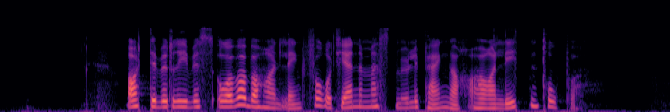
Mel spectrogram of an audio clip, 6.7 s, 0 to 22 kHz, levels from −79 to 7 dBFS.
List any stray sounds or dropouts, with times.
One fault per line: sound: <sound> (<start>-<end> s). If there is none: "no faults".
no faults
